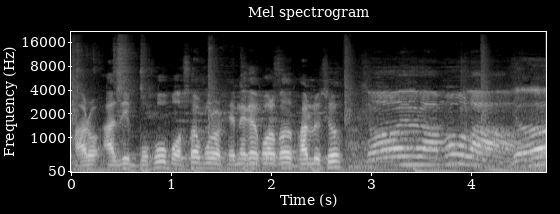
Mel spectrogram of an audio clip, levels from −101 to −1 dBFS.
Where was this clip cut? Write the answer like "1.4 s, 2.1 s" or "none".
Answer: 2.9 s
